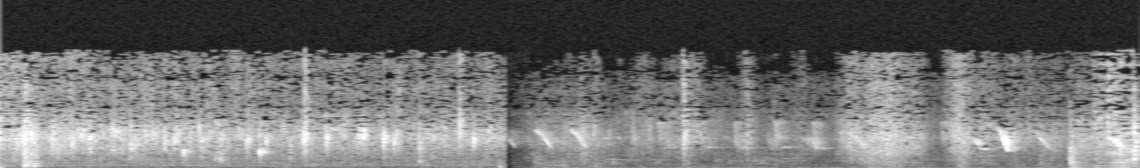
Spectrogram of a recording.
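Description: Tempe frying in hot oil in a wok, a steady sizzle with many small crackles. After an abrupt cut about five seconds in, birds chirping with short falling calls.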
